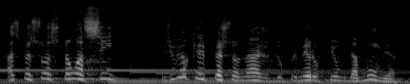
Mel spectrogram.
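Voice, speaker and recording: A man with a Brazilian Portuguese accent preaching a sermon as pastor, animated, swinging between soft and loud and acting out quotes. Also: high-pitched, a little fast. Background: guitar music.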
